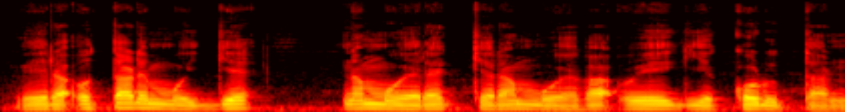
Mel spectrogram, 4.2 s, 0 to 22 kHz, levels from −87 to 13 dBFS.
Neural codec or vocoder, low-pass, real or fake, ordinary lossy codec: none; 19.8 kHz; real; none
